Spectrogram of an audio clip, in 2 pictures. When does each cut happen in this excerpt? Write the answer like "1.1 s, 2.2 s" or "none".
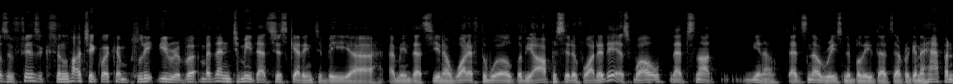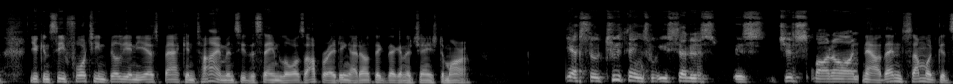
18.1 s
